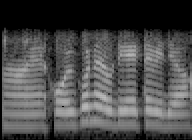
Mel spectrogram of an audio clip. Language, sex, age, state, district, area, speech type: Malayalam, female, 18-30, Kerala, Kozhikode, urban, conversation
